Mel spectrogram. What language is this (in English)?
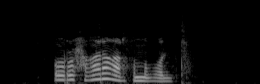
Kabyle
